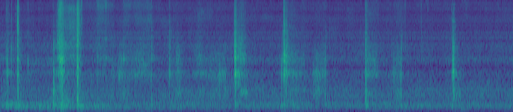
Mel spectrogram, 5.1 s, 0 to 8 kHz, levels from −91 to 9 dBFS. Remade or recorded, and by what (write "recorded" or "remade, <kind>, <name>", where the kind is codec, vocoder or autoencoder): remade, codec, ZipCodec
